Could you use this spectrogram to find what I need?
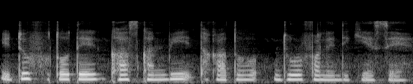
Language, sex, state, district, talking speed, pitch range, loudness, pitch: Nagamese, female, Nagaland, Dimapur, 175 wpm, 205-235 Hz, -16 LUFS, 220 Hz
